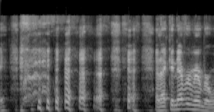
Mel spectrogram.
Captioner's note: laughs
